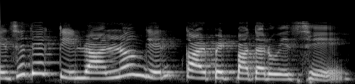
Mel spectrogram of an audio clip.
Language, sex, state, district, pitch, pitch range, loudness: Bengali, female, West Bengal, Cooch Behar, 290 Hz, 260-340 Hz, -16 LUFS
